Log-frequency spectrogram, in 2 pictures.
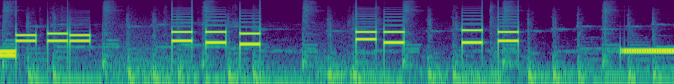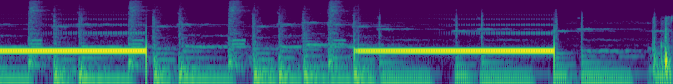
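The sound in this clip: A telephone call is placed: a quick run of touch-tone keypad beeps sounds first. A steady ringback tone follows twice, each time as a long, even burst with a quiet gap between.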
